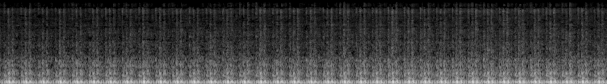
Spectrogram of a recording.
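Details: 2009 Subaru Forester X NA EJ253, remanufactured OEM heads, third start after engine install: lumpy idle with uneven chuffing beat, one cylinder dropping out; owner suspects cylinder 2 misfire from cracked head or water in block.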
